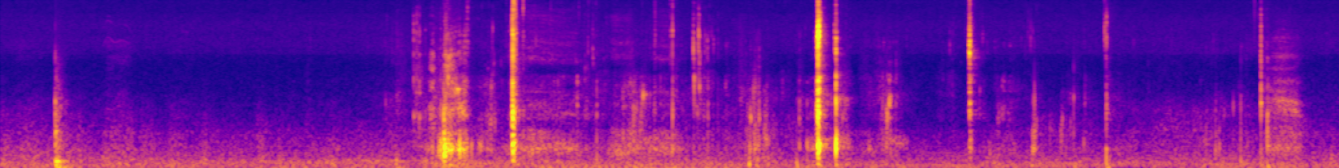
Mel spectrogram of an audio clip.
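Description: Someone eats spicy Samyang Buldak dry fire noodles up close, with soft chewing broken by scattered sharp bites and clicks in a quiet room.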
